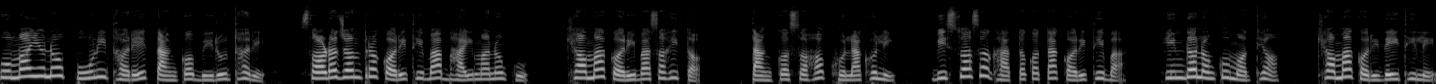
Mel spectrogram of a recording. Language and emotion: Odia, neutral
